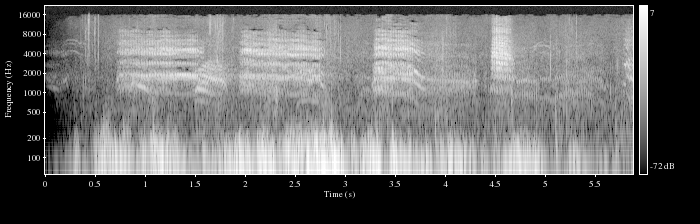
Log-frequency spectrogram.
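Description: Four harsh, cawing bird calls, each under a second long, over a low rumble.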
